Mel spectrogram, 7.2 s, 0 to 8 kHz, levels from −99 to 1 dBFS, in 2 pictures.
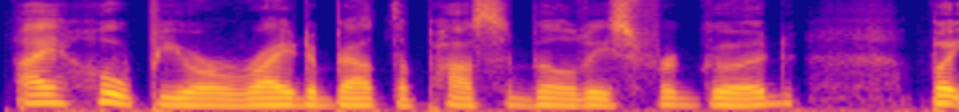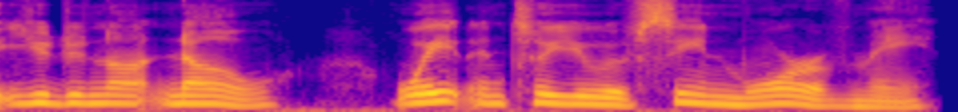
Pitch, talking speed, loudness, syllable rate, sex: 145 Hz, 190 wpm, -19 LUFS, 4.8 syllables/s, male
